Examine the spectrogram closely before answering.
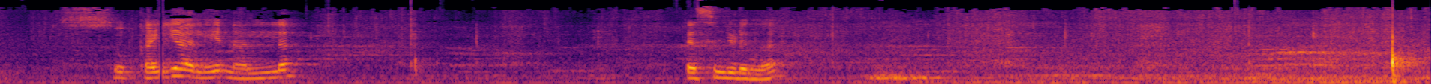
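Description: Hands squish and knead a moist food mixture in a bowl.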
